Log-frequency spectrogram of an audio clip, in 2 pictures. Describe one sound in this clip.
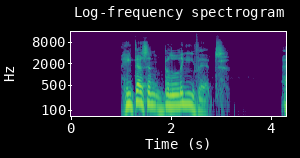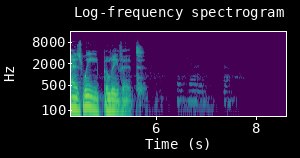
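An elderly man speaks calmly and thoughtfully into a nearby microphone.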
